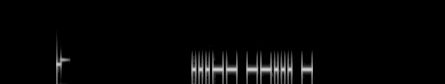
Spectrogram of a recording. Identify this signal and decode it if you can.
Morse code, heard as a keyed tone, about 34 wpm, 700 Hz. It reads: 37T
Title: Common Cut Numbers - 3-Digit 35wpm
